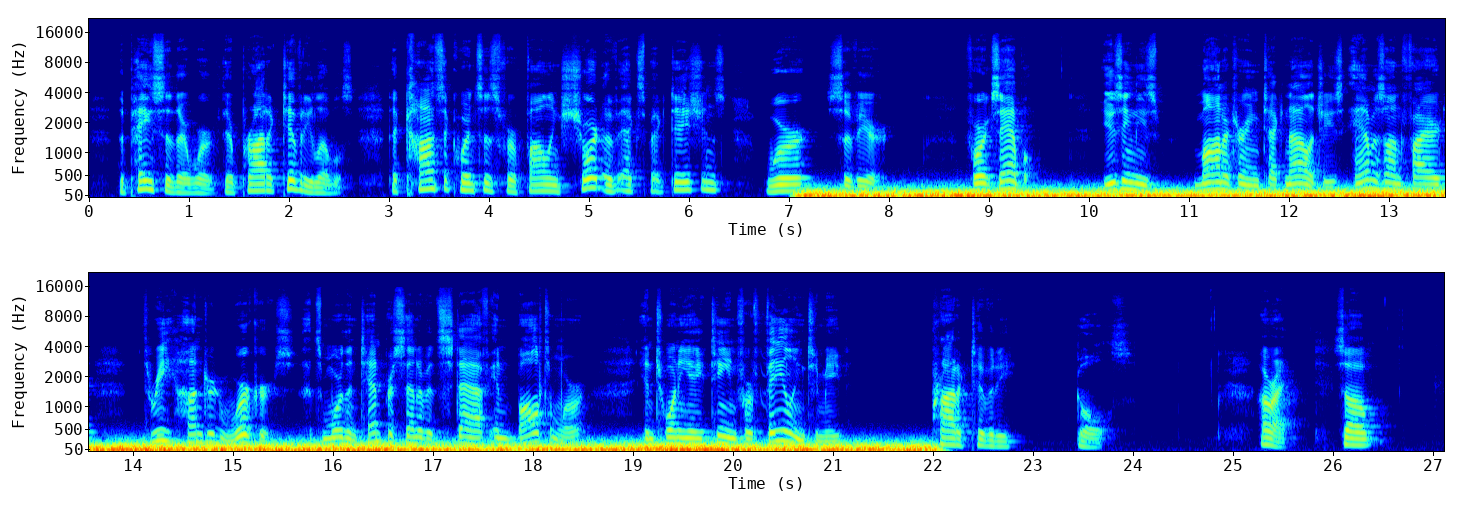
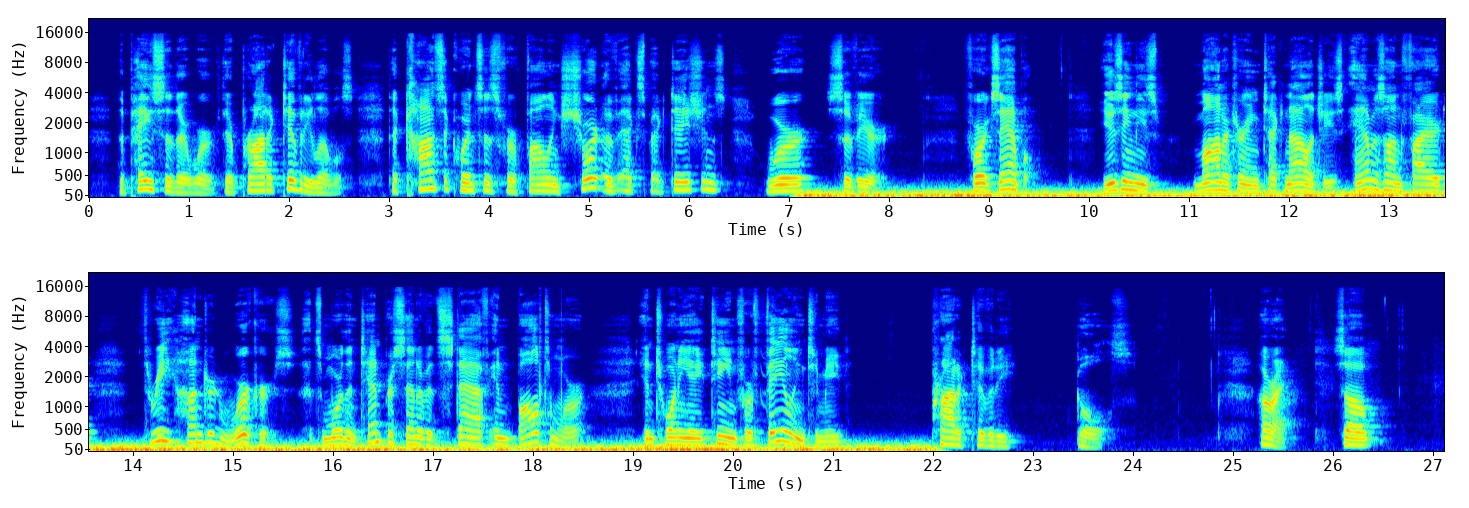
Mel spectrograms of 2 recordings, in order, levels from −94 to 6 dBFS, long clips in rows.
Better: second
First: low rumble; loud; from 7 to 22 s; 5 dB below the speech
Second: low rumble; faint; from 7 to 22 s; 20 dB below the speech

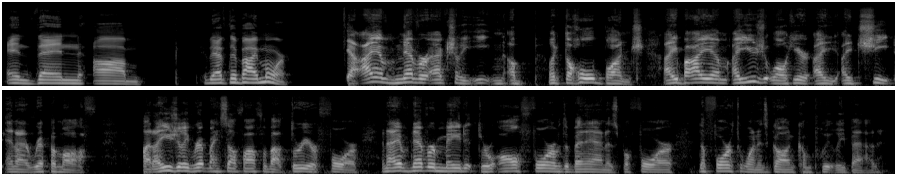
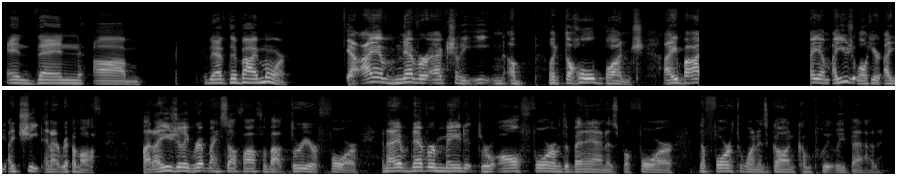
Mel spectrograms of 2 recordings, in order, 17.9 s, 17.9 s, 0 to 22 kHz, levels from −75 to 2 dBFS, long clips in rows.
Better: first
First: none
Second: audio freezing; at 7 s for 1 s

